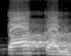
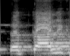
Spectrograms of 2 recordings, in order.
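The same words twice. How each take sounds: First: तात्कालिक with a long first aa, said as taatkaalik; teacher gives the right form तात्कालिक; correct spelling said. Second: तत्कालिक with a short first a, said as tatkaalik; तत्कालिक said short at the start, the wrong way; teacher shows the wrong form तत्कालिक; wrong spelling said. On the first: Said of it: "तात्कालिक सही होता है". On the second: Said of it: "तत्कालिक ना सही होकर". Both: Shown as a demonstration.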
